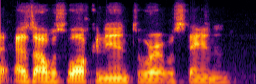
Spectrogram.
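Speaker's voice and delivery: ordinary delivery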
